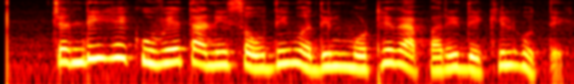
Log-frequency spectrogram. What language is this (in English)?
Marathi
